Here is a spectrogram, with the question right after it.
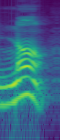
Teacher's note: तवर्ग का उच्चारण दंत से होता है, तो दंत और नासिका में ये मिल जाता है, और मिलकर नासिका से इसका उच्चारण होता है। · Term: नासिक्य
